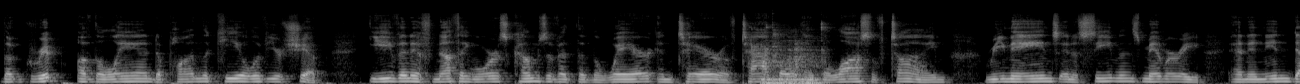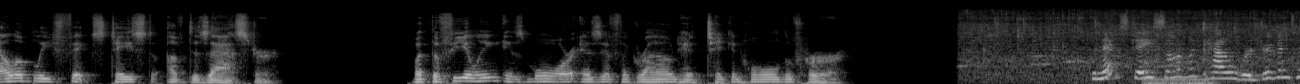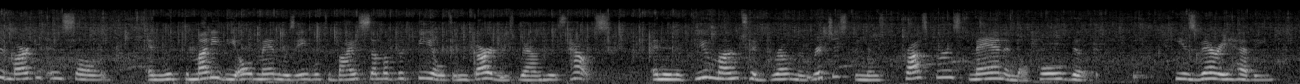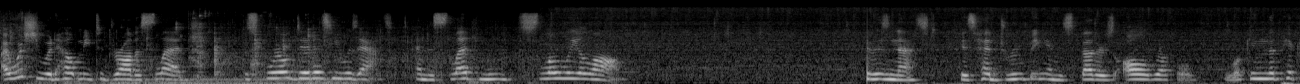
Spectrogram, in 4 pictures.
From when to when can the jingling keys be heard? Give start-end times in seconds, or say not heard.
7.6-8.3, 24.4-25.2, 40.1-42.6.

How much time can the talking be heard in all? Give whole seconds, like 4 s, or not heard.
45 s.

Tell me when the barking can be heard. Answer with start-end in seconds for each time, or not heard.
not heard.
